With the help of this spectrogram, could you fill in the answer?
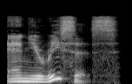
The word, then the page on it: anuresis: British English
